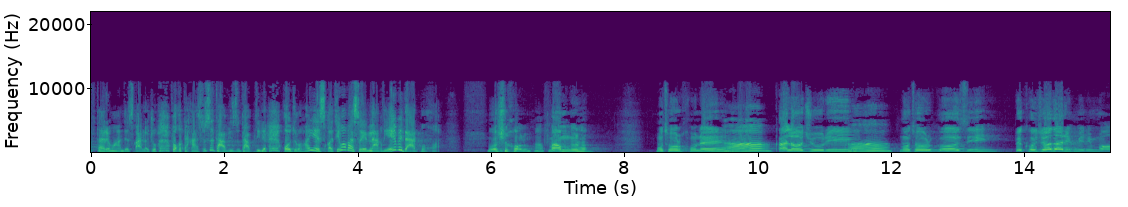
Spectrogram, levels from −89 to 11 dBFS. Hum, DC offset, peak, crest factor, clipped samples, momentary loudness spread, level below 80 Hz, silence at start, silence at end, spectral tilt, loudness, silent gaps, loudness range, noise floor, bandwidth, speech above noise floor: none; under 0.1%; -8 dBFS; 16 dB; under 0.1%; 10 LU; -64 dBFS; 0 s; 0 s; -3.5 dB/octave; -23 LUFS; none; 4 LU; -53 dBFS; 11.5 kHz; 30 dB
